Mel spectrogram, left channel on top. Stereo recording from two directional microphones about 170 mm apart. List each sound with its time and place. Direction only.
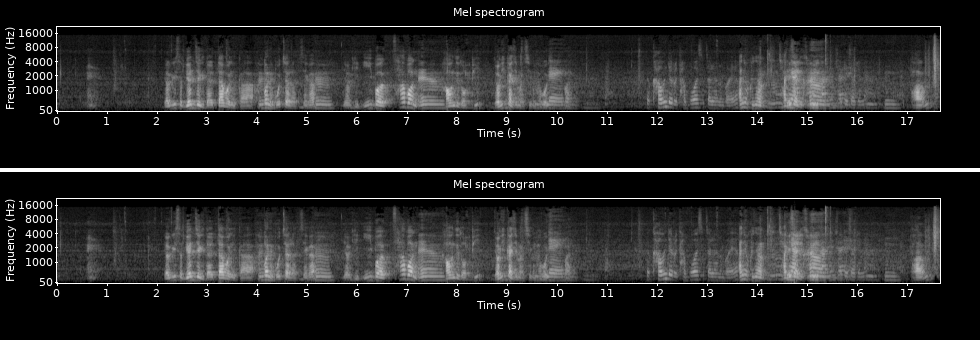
2.1 s speech: 25° right (ahead or behind)
9.9 s speech: 20° right (ahead or behind)
11.9 s speech: 15° right (ahead or behind)
13.6 s speech: 30° right (ahead or behind)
